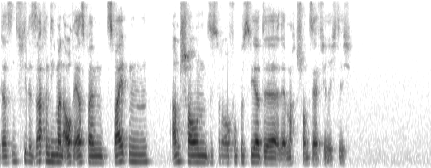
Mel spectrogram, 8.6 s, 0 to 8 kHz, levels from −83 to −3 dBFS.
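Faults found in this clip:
Sudden gain jumps at 0.53 to 0.78 s and 4.29 to 4.56 s: speech and background noise drop together by about 8 dB, then about 12 dB, with abrupt edges. Likely a gain setting or bit shift applied without a ramp. Call mic chain band-limits everything above 8 kHz.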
